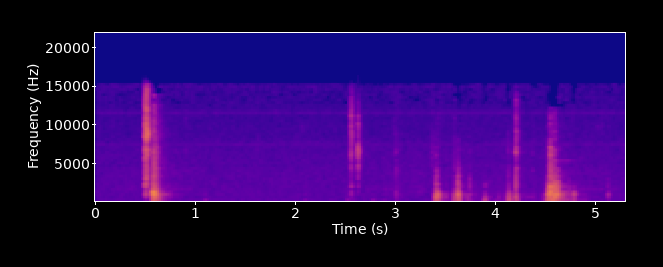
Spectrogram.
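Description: Plastic push-pin fasteners and a plastic body panel being handled and pressed into place: one sharp click about half a second in, then a quick run of clicks and small plastic knocks from about three and a half seconds on, the loudest near the end.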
